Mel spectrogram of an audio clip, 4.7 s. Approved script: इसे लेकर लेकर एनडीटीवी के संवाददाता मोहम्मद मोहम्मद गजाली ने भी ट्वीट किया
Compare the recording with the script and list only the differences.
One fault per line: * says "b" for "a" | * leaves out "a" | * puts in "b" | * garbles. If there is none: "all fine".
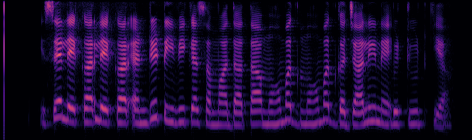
all fine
